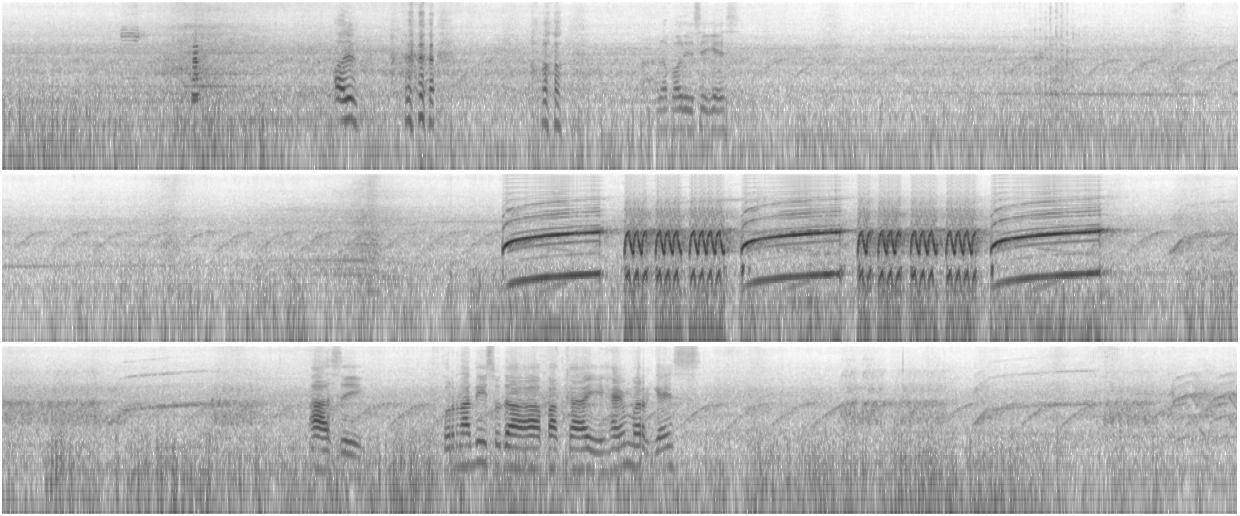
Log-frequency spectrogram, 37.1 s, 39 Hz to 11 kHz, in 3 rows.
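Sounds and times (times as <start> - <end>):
loud siren whooping and warbling: 10.0 - 16.0, 16.7 - 29.7, 30.5 - 37.0
faint siren quick sweeps: 10.9 - 16.3.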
